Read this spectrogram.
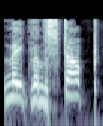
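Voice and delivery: slow, high, anguished plea; a mother crying out in despair. Acted. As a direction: beg through tears. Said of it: "she cried".

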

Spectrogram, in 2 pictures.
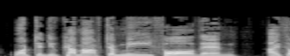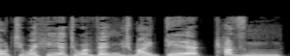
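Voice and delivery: high, mocking goad; jeering witch, pitched well up; taunting villainess. A narrator's reading. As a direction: taunt your hidden prey in a high voice. Bellatrix taunts the hiding Harry.

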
